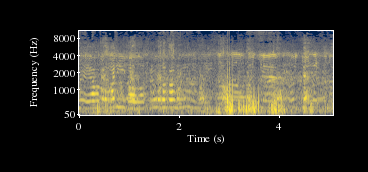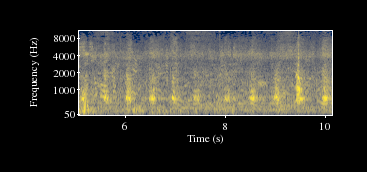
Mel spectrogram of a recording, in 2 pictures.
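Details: Excited repeated barking from the Border Collie Xcell during an agility run at the Border Collie Classic 2016, with a burst of loud voices and crowd noise partway through, then steady barks about twice a second.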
